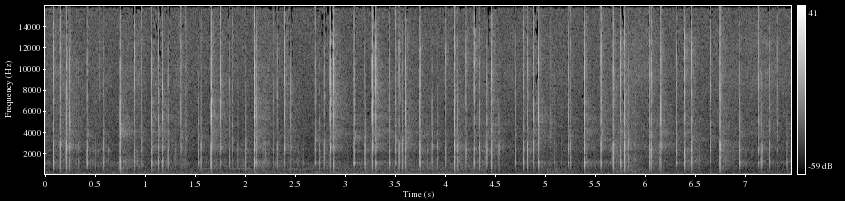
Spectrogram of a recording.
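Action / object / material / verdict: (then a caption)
tap / metal screw lid on a glass jar / metal / none. Long acrylic nails tap and scratch the ridged edge of a silver metal screw lid on a small, full glass cream jar. A rapid, uneven stream of sharp, bright clicks and scratchy ticks rings only briefly over a soft, low background hum.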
